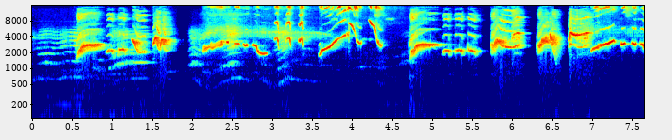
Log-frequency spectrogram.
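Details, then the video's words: Lure recording of an orange-headed thrush singing to provoke quiet birds: a continuous, varied run of loud whistled and slurred phrases, with rising and falling notes and quick chattering elements, barely pausing. "Suara Pancingan Anis Merah Macet Langsung Seperti Burung Kenari Gacor"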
